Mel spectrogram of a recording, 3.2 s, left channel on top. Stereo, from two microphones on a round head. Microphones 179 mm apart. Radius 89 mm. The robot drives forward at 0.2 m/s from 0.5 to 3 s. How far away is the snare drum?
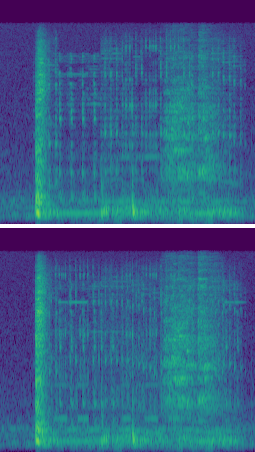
About 3.5 m.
